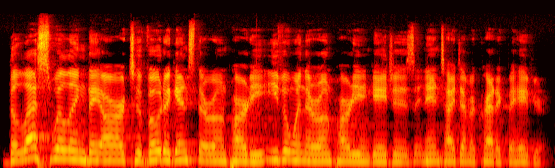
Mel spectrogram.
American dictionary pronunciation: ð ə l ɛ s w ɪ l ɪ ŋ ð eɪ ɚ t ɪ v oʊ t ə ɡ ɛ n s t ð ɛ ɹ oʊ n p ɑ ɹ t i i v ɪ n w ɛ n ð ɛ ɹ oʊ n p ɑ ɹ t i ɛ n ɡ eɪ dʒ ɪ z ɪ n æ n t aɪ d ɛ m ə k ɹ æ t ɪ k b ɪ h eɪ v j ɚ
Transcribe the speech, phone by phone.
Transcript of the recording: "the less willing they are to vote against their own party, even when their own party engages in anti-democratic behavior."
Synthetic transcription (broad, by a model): ð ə l ɛ s w ɪ l ɪ ŋ ð eɪ ɚ t ɪ v oʊ t ə ɡ ɛ n s t ð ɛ ɹ oʊ n p ɑ ɹ t i i v ɪ n w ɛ n ð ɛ ɹ oʊ n p ɑ ɹ t i ɛ n ɡ eɪ dʒ ɪ z ɪ n æ n t aɪ d ɛ m ə k ɹ æ t ɪ k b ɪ h eɪ v j ɚ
